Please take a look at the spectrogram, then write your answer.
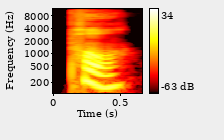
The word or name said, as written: poll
